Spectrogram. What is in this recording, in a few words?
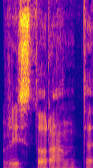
"Ristorante", Italian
